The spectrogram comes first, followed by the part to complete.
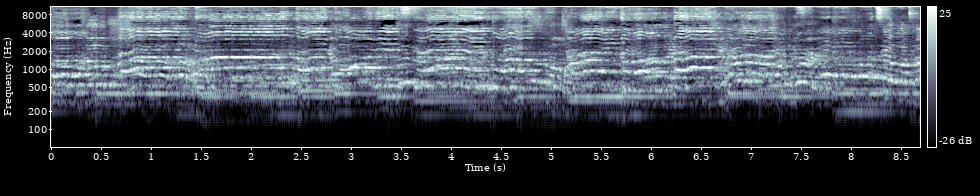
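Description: A woman singing a worship song over long held chords, continuous throughout.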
